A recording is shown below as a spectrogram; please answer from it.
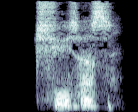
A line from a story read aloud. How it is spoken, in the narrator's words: said on a low, fierce growl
